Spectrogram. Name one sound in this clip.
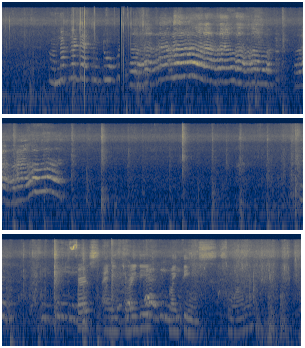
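A young woman talks close by in a lively, sing-song voice.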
